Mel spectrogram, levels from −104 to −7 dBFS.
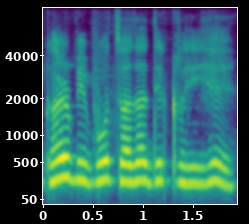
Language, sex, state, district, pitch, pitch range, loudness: Hindi, female, Arunachal Pradesh, Longding, 240 Hz, 225-250 Hz, -17 LUFS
